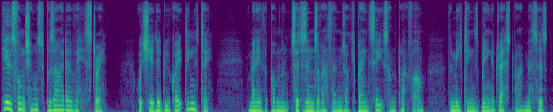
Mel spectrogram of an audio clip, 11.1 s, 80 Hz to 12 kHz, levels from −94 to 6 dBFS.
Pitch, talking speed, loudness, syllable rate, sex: 125 Hz, 165 wpm, -21 LUFS, 5.6 syllables/s, male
